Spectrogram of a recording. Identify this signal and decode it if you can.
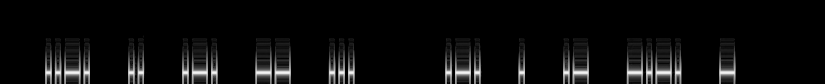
Morse code, heard as a keyed tone, about 25 wpm, spaced as for 15 wpm, 550 Hz. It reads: FIRMS REACT
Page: news headlines in morse code at 15 wpm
